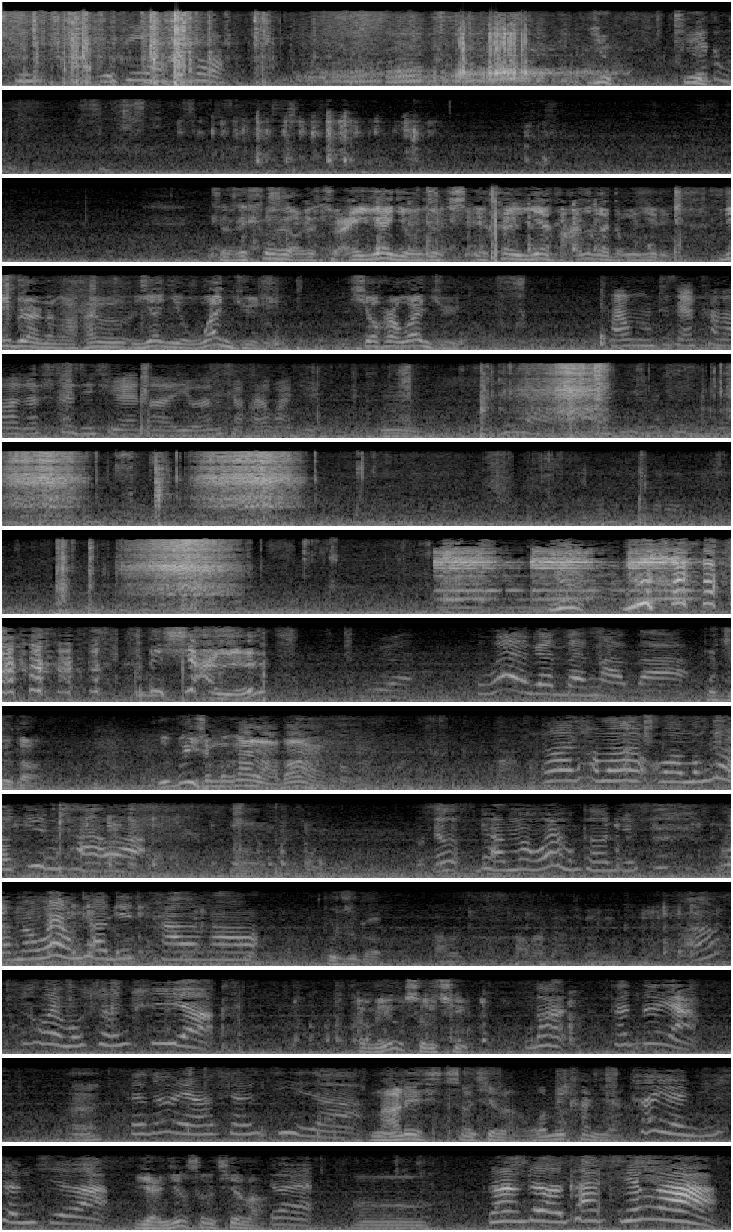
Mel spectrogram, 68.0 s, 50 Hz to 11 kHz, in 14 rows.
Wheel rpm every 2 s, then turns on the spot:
0, 0, 0, 0, 0, 0, 0, 0, 0, 0, 0, 0, 0, 0, 0, 0, 0, 0, 0, 0, 0, 0, 0, 0, 0, 0, 0, 0, 0, 0, 0, 0, 0, 0.
none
